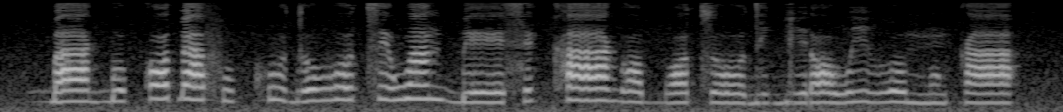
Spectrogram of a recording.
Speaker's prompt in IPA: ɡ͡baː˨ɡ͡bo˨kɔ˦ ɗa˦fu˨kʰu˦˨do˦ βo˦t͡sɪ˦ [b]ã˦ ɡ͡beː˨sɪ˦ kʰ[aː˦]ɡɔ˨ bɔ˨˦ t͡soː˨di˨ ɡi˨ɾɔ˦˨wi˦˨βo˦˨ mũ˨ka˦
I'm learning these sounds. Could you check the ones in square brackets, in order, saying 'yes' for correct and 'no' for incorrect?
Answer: no, yes

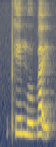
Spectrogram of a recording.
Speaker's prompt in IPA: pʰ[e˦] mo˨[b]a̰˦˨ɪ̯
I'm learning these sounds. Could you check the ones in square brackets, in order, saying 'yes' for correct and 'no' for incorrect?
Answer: yes, yes

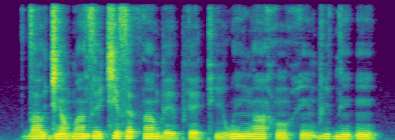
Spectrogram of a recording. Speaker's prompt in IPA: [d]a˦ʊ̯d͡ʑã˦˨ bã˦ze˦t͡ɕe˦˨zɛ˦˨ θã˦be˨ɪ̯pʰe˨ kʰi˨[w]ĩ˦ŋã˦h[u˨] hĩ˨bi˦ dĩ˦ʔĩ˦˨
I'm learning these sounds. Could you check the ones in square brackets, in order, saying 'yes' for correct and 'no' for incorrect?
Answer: yes, yes, no

